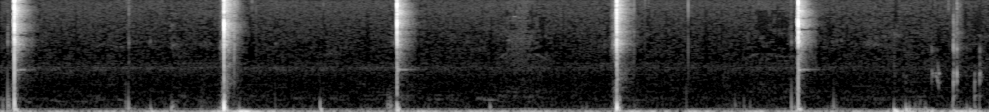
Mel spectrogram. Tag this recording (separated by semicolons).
click; fire; flick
